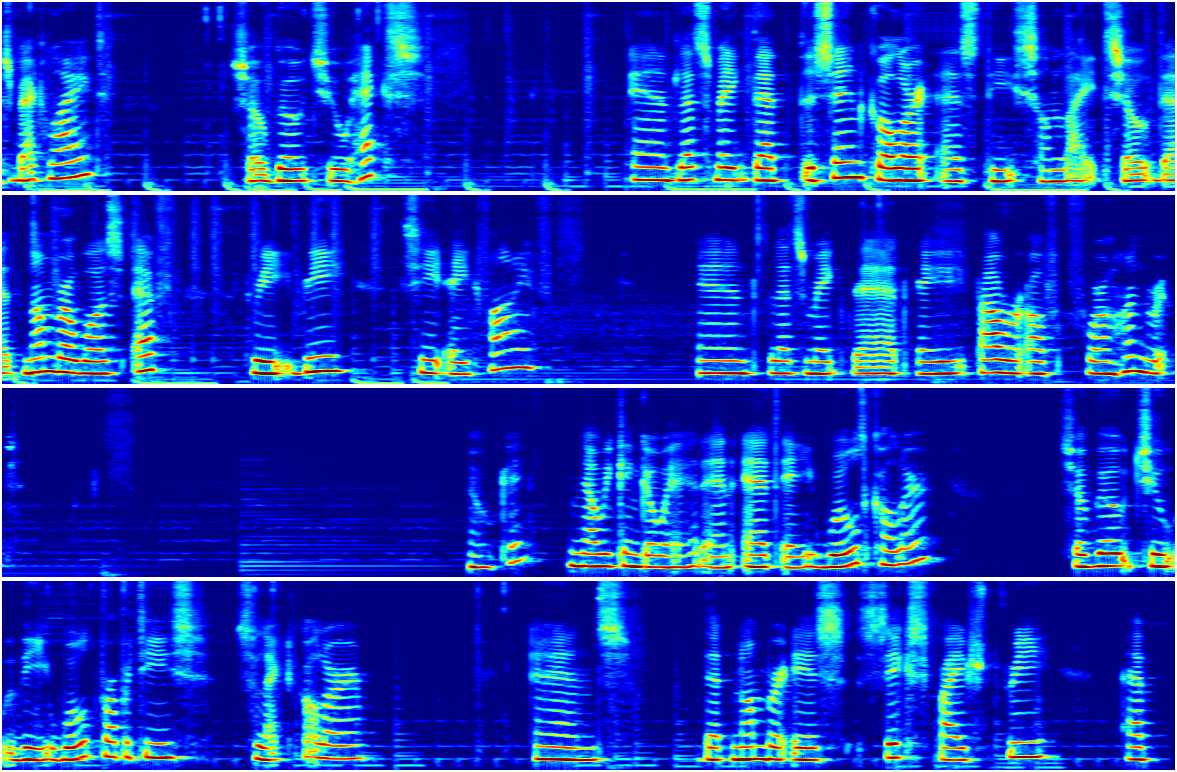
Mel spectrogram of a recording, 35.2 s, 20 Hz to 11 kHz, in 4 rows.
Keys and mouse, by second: 1.4 click, 15.1-17.9 drag, 21.3 click, 27.1 click, 28.1 click.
